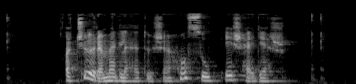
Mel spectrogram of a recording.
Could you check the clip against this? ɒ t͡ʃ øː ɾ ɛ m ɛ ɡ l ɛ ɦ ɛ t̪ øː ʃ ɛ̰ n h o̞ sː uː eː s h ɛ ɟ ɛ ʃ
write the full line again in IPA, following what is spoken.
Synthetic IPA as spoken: ɒ t͡ʃ øː ɾ ɛ m ɛ ɡ l ɛ ɦ ɛ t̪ øː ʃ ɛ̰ n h o̞ sː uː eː ʃ h ɛ ɟ ɛ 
